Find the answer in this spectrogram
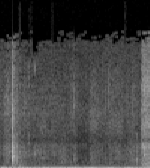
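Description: A steady low rumbling drone, with a faint click about a fifth of a second in.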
